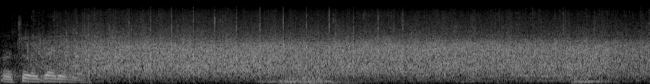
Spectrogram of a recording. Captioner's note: applause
